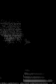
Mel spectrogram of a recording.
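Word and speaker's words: 星: At least for Mandarin, I've only ever heard stars pronounced as Xing.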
